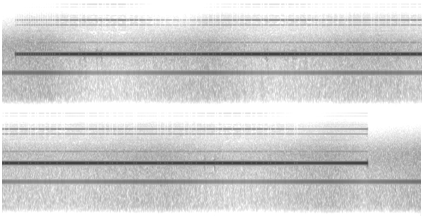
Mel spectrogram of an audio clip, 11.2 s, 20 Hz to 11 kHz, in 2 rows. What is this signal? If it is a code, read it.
PSK31 (31.25 baud), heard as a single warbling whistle, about 2050 Hz, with a steady whistle near 1120 Hz.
